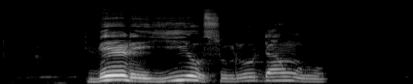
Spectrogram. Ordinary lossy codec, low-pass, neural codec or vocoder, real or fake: none; 14.4 kHz; none; real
